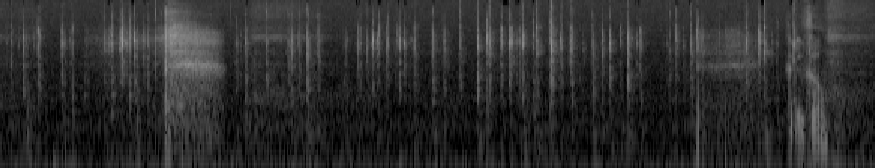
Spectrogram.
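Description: Fingers tap on a computer keyboard in quick, irregular bursts of light clicks, fairly quiet and close, with brief pauses between runs of keystrokes.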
